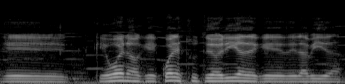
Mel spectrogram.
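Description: A man with a Rioplatense Spanish accent interviewing informally on radio, halting and circling back over his phrases. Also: mid-range voice, steady tone, a bit bright, faint music behind.

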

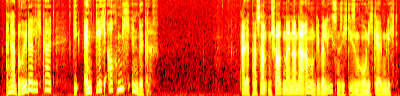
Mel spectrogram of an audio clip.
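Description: A man's voice: medium pitch, bright, forceful tone, no echo. An actor playing a lonely, dreamy middle-aged travelling salesman in a radio drama, speaking in reflective, rhapsodic literary phrases.

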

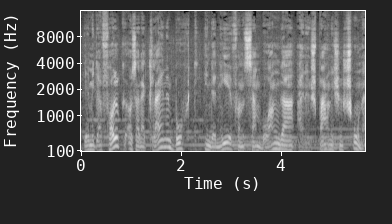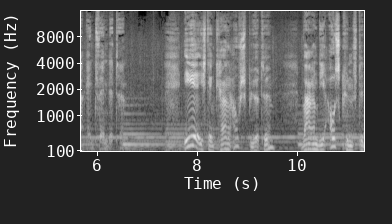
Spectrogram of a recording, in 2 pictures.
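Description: A thoughtful storyteller in a radio play. His mid-pitched voice moves expressively through measured literary sentences. Music runs behind him. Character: reflective, measured male narrator recounting a friend's fate. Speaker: narrator.

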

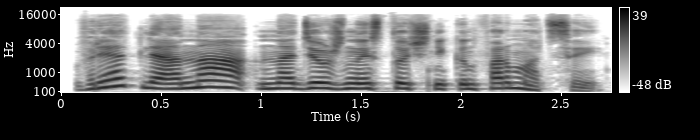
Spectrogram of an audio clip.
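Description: Бойкая девочка-подросток, чуть выше голосом, её озвучивает чтица, сухая запись без эха. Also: female voice, fairly high pitch, moderate pace, fairly bright tone, dry recording, studio quality, close to an everyday voice. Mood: light. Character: teenage girl, lively and worried. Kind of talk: audiobook reading.

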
